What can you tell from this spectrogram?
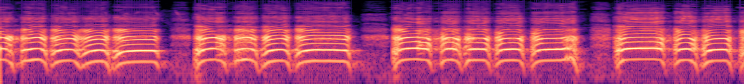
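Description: A cartoon dog character's voice laughing in four quick runs of short, same-pitched syllables, about five to a run, with brief pauses between runs.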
